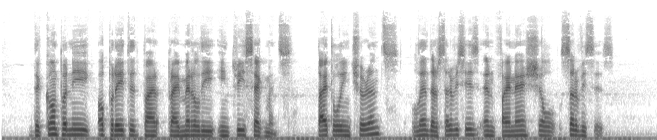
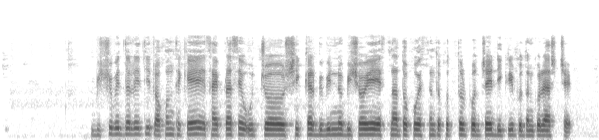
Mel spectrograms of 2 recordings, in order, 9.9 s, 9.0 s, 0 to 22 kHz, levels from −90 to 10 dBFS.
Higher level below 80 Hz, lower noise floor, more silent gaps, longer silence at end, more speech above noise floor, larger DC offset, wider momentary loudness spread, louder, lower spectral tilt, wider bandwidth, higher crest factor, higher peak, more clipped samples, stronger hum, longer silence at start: first, -36 dBFS vs -70 dBFS; second, -41 dBFS vs -75 dBFS; neither; second, 0.1 s vs 0.45 s; second, 20 dB vs 47 dB; neither; first, 13 LU vs 10 LU; first, -22 LUFS vs -29 LUFS; about the same, -6 dB/octave vs -5.5 dB/octave; first, 13 kHz vs 7.8 kHz; about the same, 20 dB vs 16 dB; first, -2 dBFS vs -12 dBFS; neither; neither; second, 0.05 s vs 1.35 s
